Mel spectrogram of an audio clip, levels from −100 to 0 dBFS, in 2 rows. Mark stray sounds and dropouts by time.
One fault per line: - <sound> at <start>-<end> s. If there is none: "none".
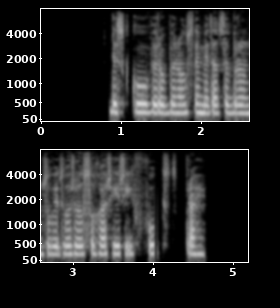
- dropout at 4.0-4.1 s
